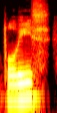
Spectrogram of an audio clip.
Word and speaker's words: police: Why is it like why does C sound like an S?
